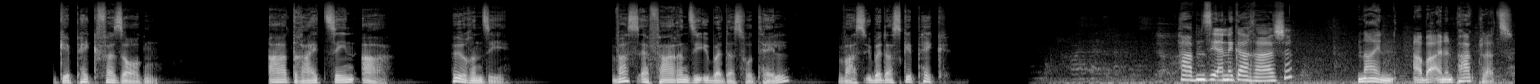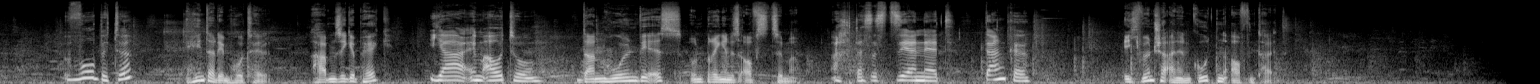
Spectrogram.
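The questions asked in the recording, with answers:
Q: Was erfahren Sie über das Hotel?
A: Es hat keine Garage, aber einen Parkplatz hinter dem Hotel.

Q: Was über das Gepäck?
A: Das Gepäck ist im Auto; das Hotel holt es und bringt es aufs Zimmer.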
